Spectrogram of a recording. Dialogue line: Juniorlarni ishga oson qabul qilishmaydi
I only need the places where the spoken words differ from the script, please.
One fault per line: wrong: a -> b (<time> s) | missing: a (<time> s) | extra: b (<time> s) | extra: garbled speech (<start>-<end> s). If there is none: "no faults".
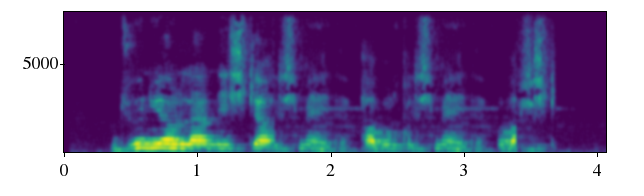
wrong: oson -> qilishmaydi (1.6 s)
extra: garbled speech (3.2-3.7 s)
